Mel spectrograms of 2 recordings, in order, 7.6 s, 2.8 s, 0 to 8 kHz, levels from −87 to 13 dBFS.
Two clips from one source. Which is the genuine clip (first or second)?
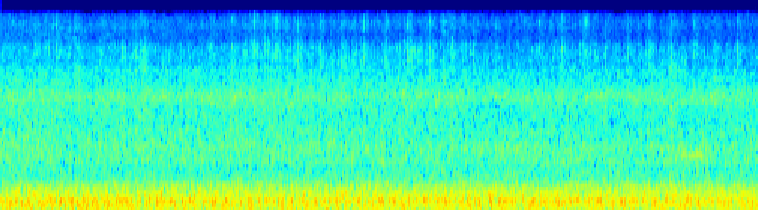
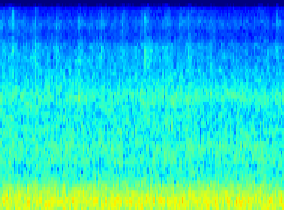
first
